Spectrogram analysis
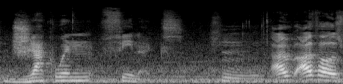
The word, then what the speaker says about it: Joaquin: the famed classic hit gamer mecca Joker starring Joaquin Phoenix club direct segment it's actually pronounced Jack win Phoenix I've always pronounced working walk him okay but it was also directed by Todd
